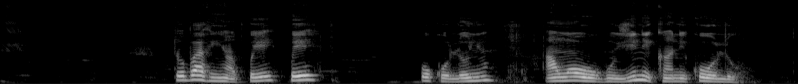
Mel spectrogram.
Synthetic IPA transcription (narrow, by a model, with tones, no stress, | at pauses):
to˦ba˦˨fĩ˧hã˨k͡pe˨˦k͡pe˦ | o˧˨ko˨lo˨˦ɲũ˦ | a˨w̃ɔ̃˧o˨ɡũ˨ji˨˦nĩ˦˨kã˧nĩ˧ko˦˨lo˨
